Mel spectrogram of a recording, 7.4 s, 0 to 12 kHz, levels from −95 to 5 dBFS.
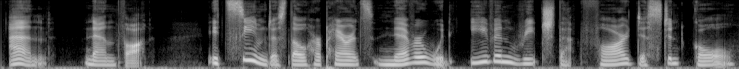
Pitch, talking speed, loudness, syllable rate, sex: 180 Hz, 140 wpm, -22 LUFS, 3.6 syllables/s, female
